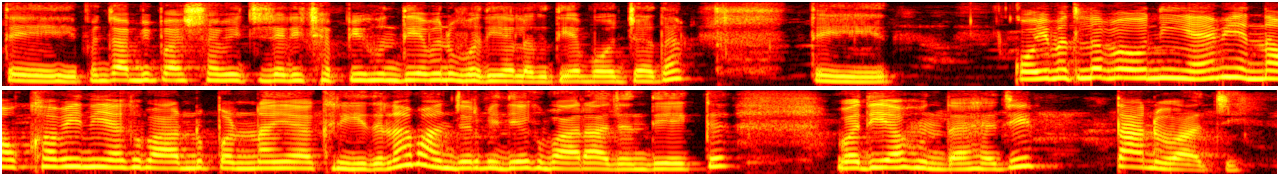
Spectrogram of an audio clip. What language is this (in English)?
Punjabi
